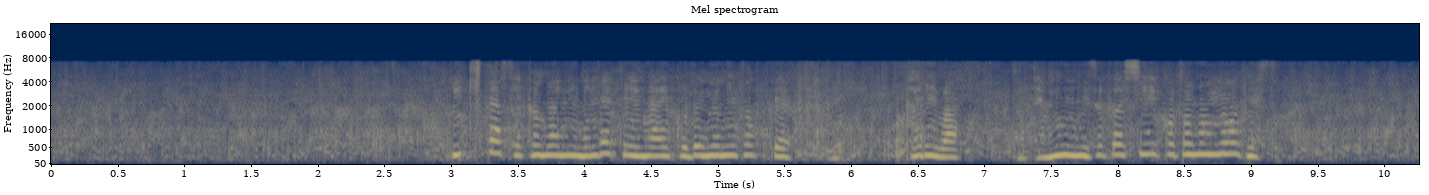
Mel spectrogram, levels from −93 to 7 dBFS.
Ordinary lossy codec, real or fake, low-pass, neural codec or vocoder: none; fake; 7.2 kHz; codec, 16 kHz, 2 kbps, FreqCodec, smaller model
